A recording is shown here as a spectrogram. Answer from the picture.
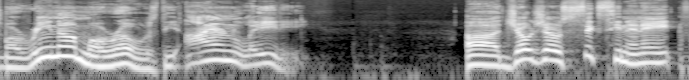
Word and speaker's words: Maryna Moroz: Maryna Moroz. Maryna Moroz, the Iron Lady.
